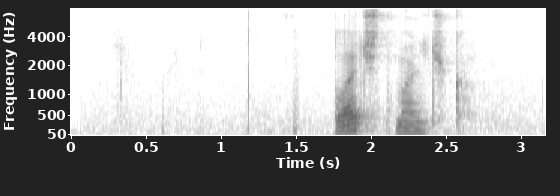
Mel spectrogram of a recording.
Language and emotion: Russian, neutral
